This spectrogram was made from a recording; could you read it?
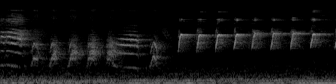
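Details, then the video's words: Long-tailed shrike prized for its voice: a scratchy rising trill of rough notes, then a clear, evenly spaced series of sharp whistled pips, about eight in under two seconds. "Burung cendet juara"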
